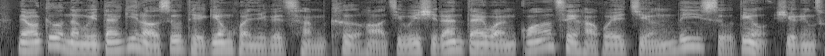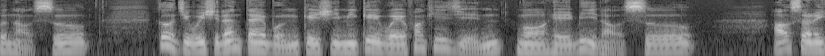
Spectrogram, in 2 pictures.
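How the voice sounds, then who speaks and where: A man with a Taiwanese accent and a slightly husky voice, hosting a language-teaching segment on radio. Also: medium pitch, a little mellow, no echo. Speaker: radio programme host.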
